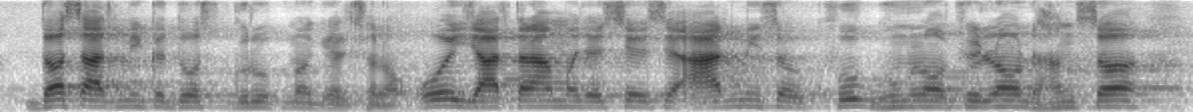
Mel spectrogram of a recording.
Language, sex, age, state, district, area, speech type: Maithili, male, 18-30, Bihar, Darbhanga, urban, spontaneous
